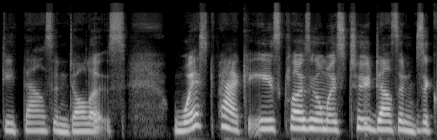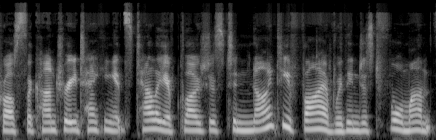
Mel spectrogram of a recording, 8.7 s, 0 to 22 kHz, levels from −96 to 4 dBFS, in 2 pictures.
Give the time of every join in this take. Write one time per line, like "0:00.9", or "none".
0:04.2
